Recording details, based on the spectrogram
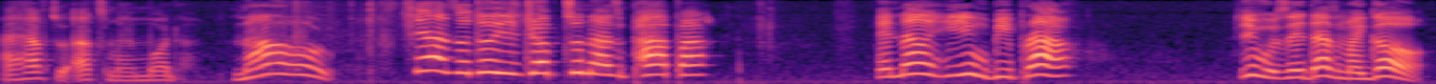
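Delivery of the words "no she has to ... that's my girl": much higher and louder, eager protest; loud insisting. Retold or imitated. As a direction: burst out defending her, high and loud. Sibling insists loudly.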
